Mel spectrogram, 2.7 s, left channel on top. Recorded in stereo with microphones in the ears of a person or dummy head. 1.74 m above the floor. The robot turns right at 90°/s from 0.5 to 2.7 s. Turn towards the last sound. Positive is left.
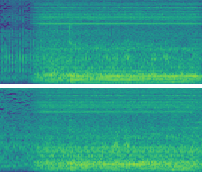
turn(degrees=-145)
